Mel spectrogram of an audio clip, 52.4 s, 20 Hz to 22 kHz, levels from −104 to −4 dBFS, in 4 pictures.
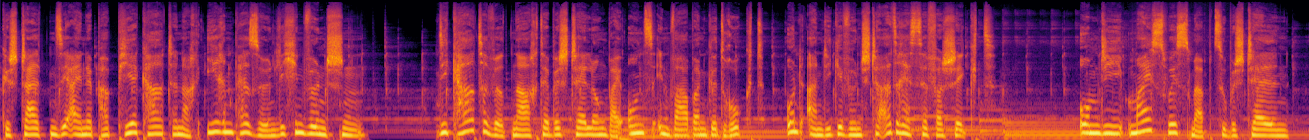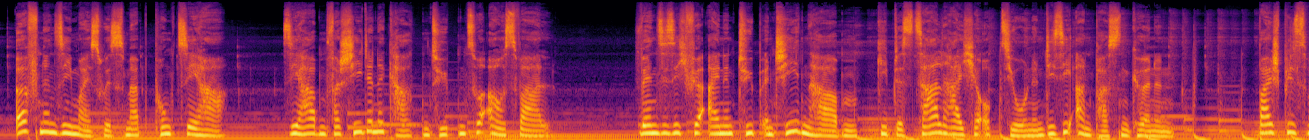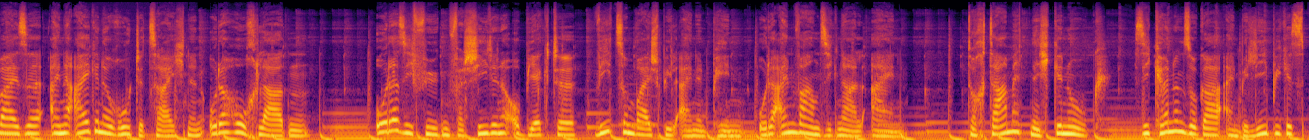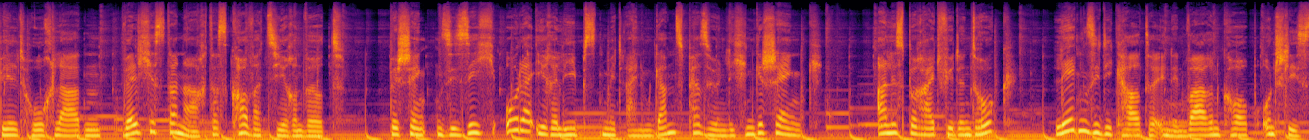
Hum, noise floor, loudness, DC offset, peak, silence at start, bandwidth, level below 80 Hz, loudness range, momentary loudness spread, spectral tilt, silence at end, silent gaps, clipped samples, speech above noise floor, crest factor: none; -46 dBFS; -17 LUFS; under 0.1%; -2 dBFS; 0.05 s; 19 kHz; -30 dBFS; 2 LU; 10 LU; -5 dB/octave; 0 s; none; under 0.1%; 30 dB; 16 dB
